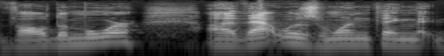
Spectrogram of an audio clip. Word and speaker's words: Voldemort: There were a couple little nitpicks that I had with it, like they don't pronounce the T in Voldemort, so they call him Voldemort.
